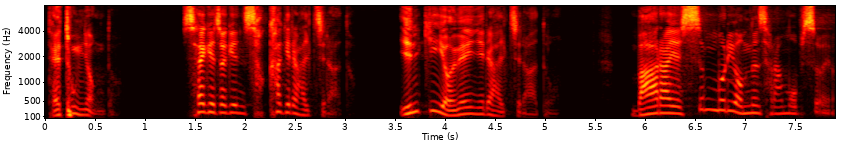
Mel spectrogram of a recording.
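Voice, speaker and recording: A male pastor delivers a sermon in a church, pressing the congregation with emphatic rhetorical questions. His voice sits high and swings widely in pitch. The delivery stays animated throughout. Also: moderate pace. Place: church sanctuary.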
